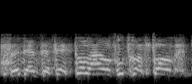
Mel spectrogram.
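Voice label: Hungarian aircraft damaged mood high, speech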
